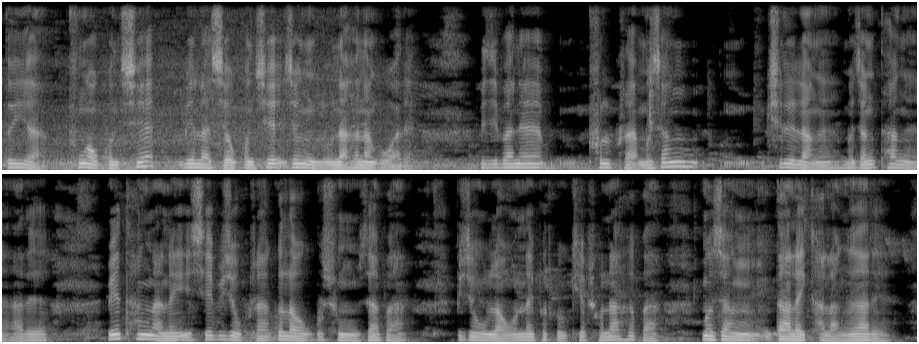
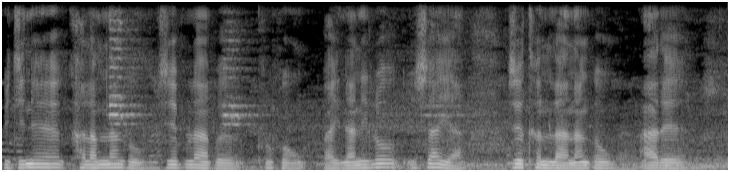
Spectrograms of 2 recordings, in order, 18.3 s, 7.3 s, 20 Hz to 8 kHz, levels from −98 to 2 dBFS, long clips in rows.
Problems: constant background noise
